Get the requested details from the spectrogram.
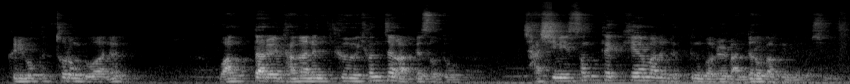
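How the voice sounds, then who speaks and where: Pastor preaching in an echoey church. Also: male voice, a little high, a little hiss or hum. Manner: asks the congregation questions, acts out neighbors' taunts. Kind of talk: sermon. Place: church sanctuary. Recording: echoey church hall from far off.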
